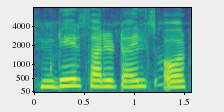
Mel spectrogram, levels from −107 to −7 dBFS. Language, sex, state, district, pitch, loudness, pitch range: Hindi, male, Chhattisgarh, Sukma, 215 Hz, -14 LUFS, 205-220 Hz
